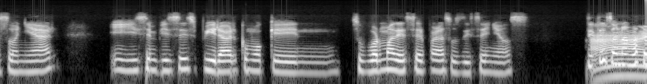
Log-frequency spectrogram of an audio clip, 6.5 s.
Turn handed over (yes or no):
yes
